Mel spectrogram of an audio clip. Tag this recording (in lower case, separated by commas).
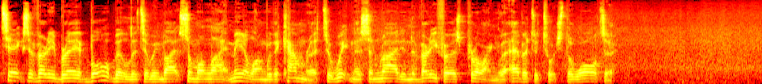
water vehicle, speech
